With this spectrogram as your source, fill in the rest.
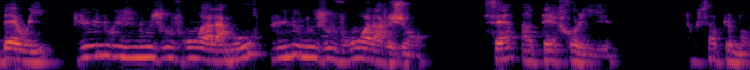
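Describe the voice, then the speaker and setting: There is a quiet background as a man speaks at a very slow pace with long, frequent pauses. His voice is fairly high and somewhat breathy. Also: ordinary pitch variation. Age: 50s. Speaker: life coach guest. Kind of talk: interview. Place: home room. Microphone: video call.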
